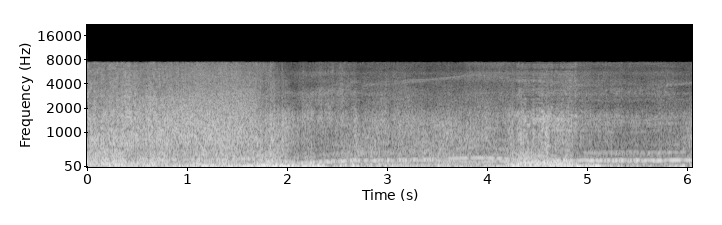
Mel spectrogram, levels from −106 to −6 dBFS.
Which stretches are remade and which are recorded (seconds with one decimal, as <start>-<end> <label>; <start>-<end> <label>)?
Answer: 0.0-0.8 remade; 0.8-4.3 recorded; 4.3-4.9 remade; 4.9-6.1 recorded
